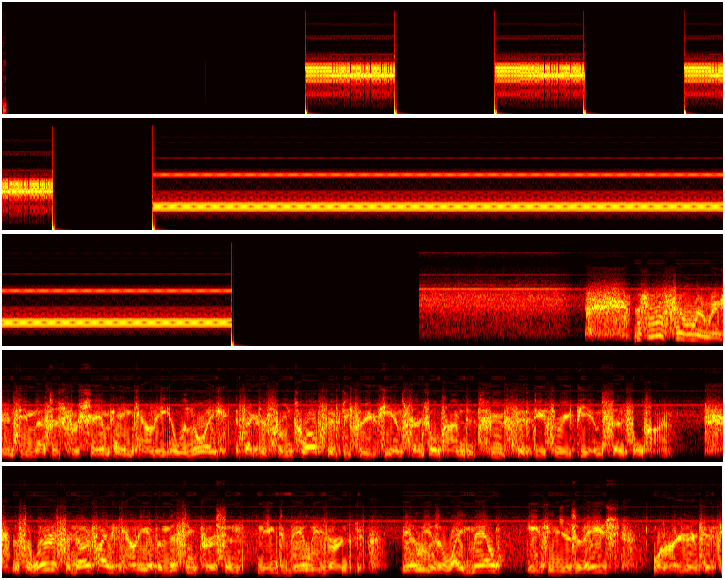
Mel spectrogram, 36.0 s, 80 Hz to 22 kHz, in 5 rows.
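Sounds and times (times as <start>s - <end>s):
radio hiss: 18.6s - 36.0s
screechy digital data bursts: 20.3s - 36.0s.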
